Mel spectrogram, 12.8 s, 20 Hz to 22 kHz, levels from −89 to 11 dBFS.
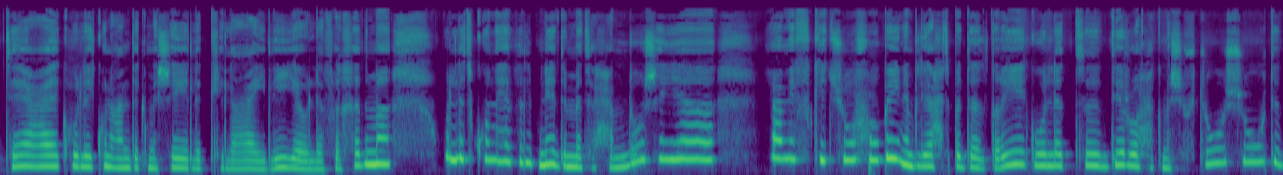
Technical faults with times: none

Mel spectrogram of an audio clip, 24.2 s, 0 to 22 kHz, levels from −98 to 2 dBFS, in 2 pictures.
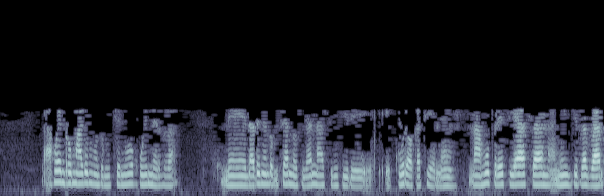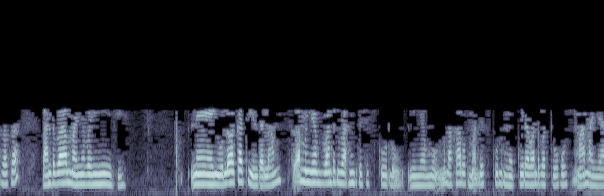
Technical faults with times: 0.00-24.18 MP3 compression

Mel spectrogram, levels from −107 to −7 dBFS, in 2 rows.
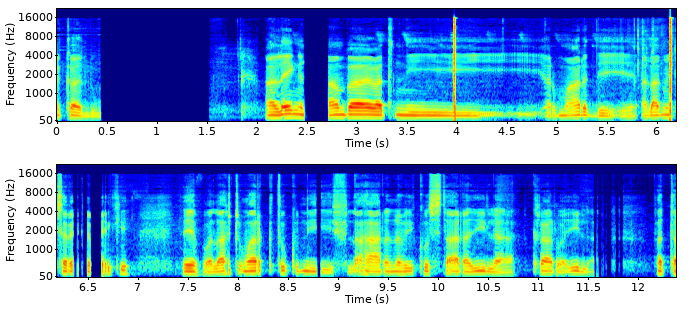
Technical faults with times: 0.44-1.54 Bluetooth dropout
2.47-2.73 Bluetooth dropout
3.98 uninitialised buffer
6.14 uninitialised buffer
6.35-6.71 Bluetooth dropout
8.79-8.84 Bluetooth dropout
11.56-11.86 Bluetooth dropout

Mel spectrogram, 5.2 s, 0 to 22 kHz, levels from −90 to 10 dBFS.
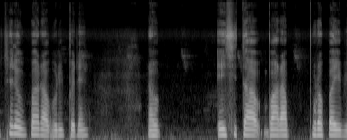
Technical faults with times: none

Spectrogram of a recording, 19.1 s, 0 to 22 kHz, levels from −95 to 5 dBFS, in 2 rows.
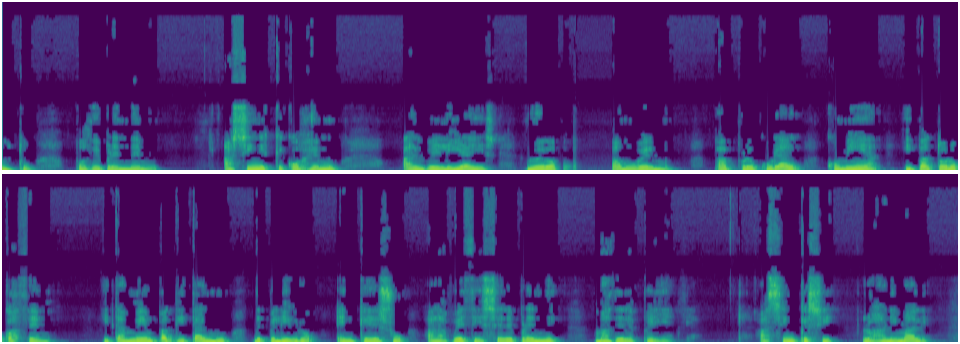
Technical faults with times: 5.53-5.64 short stall from a late packet
5.73-6.13 call audio freeze
11.51-15.01 jitter buffer speed-up

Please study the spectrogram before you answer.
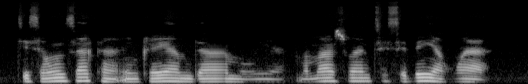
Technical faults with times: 0.00-5.29 noise suppressor artifacts
0.18-0.42 speech cut by the noise suppressor
2.11-2.27 call audio freeze
2.43-3.19 speech cut by the noise suppressor
3.70-4.17 speech cut by the noise suppressor
4.43-4.63 speech cut by the noise suppressor

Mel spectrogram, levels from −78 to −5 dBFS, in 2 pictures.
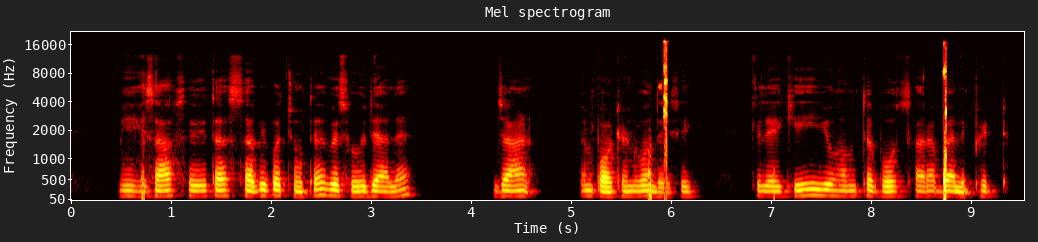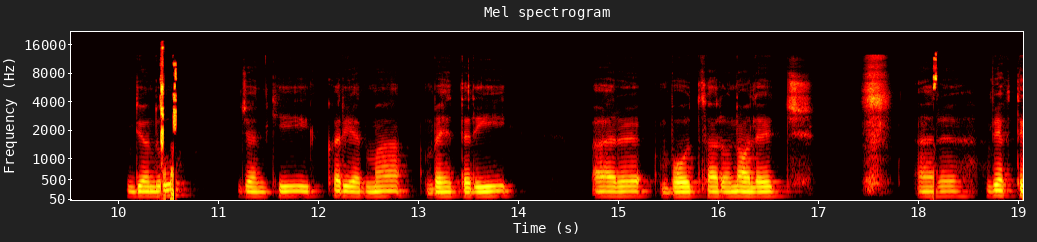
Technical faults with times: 0.71-0.81 corrupt frame decoded
5.78-5.97 corrupt frame decoded
8.73-8.76 corrupt frame decoded
10.43-10.59 corrupt frame decoded
18.14-18.21 corrupt frame decoded

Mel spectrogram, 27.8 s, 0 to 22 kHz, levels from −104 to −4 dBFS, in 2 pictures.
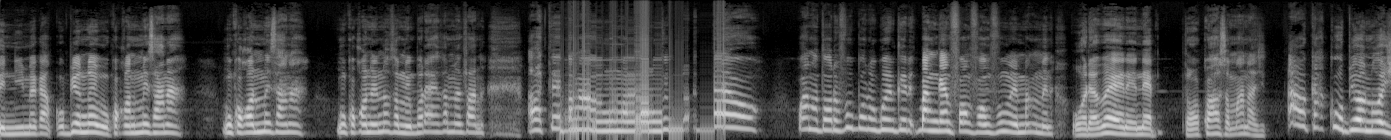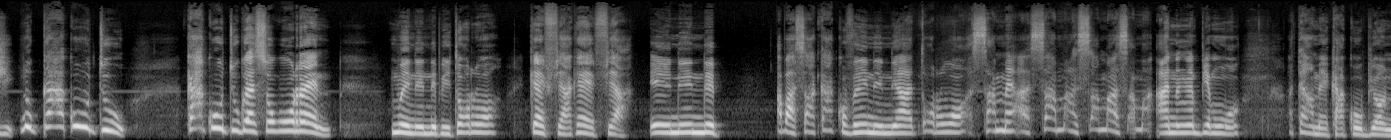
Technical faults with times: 5.57-7.35 robotic sound from repeated short buffers

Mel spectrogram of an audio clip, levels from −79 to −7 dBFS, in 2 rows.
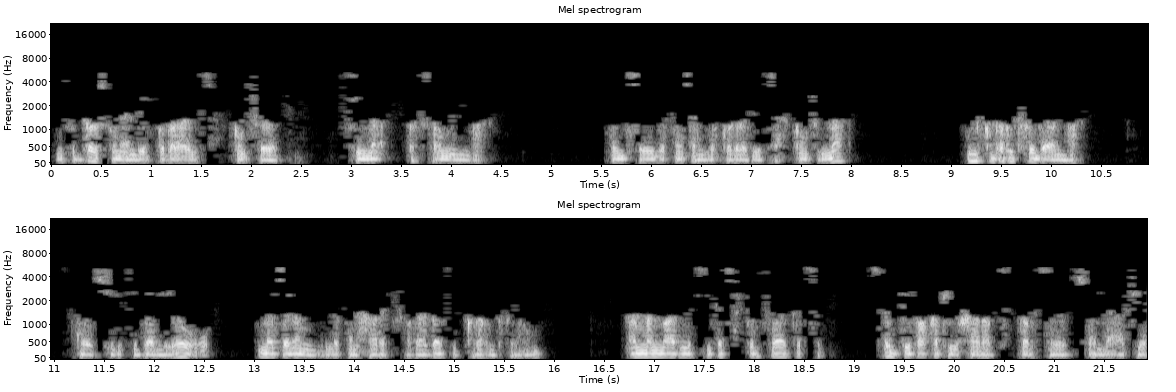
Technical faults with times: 0.00-21.93 MP3 compression

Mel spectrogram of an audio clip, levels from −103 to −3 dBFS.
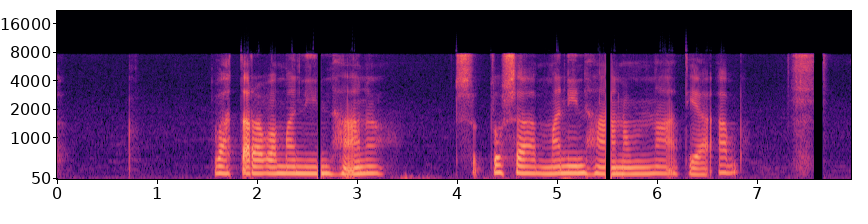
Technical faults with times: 2.60-2.65 packet loss on an ADPCM call
5.48-5.55 packet loss on an ADPCM call
7.56-7.68 packet loss on an ADPCM call

